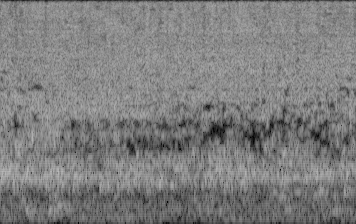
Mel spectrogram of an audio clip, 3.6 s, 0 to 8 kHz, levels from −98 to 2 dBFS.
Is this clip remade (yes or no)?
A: yes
